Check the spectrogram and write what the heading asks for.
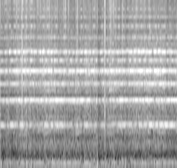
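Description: Turntablist routine played through the club system: a record sounds one steady, unwavering tone with its overtones, over a low bass line, with a brief click about one and a half seconds in.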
